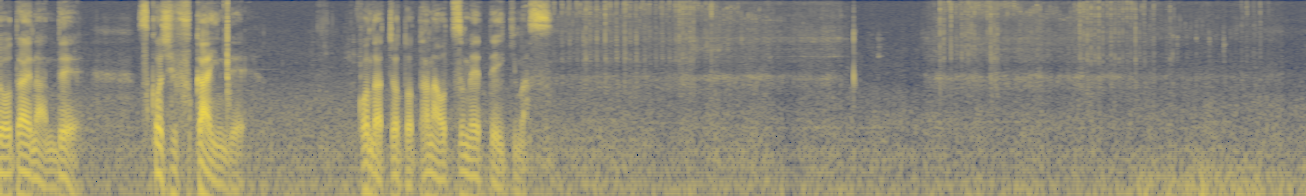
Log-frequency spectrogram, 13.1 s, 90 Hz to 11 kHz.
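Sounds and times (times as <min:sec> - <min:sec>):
wind buffeting microphone: 0:05.2 - 0:13.0
faint clicks: 0:05.5 - 0:12.9.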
